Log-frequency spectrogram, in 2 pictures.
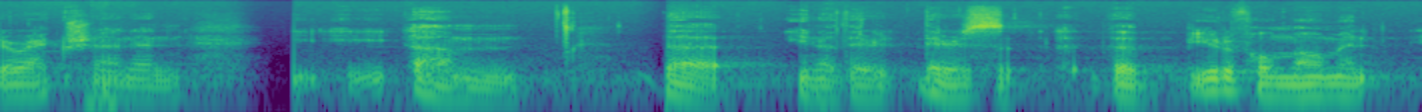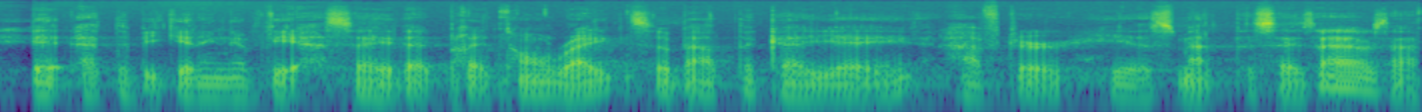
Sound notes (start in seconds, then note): none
